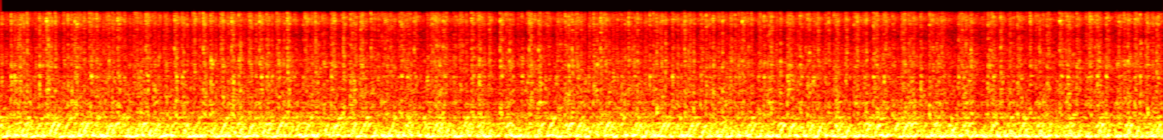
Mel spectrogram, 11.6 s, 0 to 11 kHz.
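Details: C3 Corvette with swapped LS1 V8, first start, fuel rail O-rings corrected, fans not yet connected, recorded in garage; deep steady muffled burble, no knocks, ticks or misses, sounds amazing; normal idle.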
